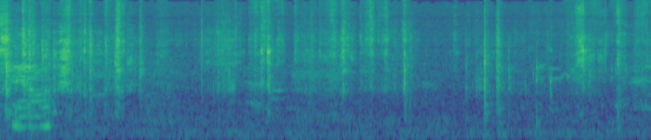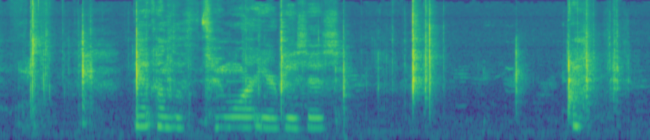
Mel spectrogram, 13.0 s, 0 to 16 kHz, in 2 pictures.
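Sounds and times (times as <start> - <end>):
plastic packaging rustling: 0.0 - 9.4.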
